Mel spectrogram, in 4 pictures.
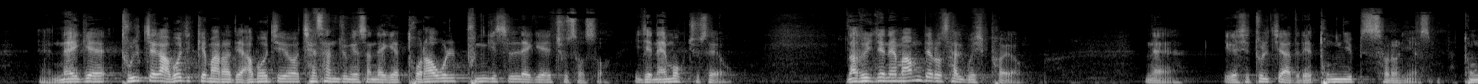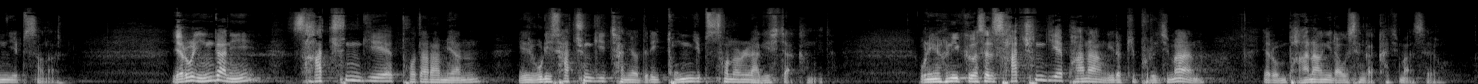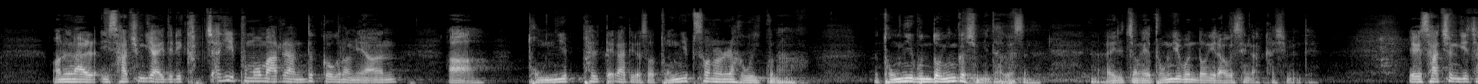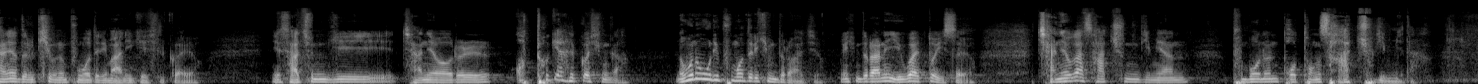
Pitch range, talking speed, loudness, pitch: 100-135 Hz, 305 characters per minute, -21 LUFS, 115 Hz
